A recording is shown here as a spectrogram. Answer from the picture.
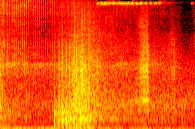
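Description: Enduro mountain bike tyres rolling on paving, with a louder rush of noise for about half a second midway through.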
